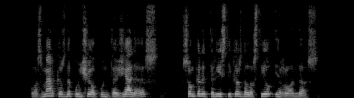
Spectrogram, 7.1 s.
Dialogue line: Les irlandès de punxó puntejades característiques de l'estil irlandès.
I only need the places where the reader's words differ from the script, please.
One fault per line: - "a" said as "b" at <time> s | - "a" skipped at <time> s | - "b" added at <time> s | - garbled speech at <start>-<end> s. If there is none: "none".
- "irlandès" said as "marques" at 0.9 s
- "són" added at 3.8 s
